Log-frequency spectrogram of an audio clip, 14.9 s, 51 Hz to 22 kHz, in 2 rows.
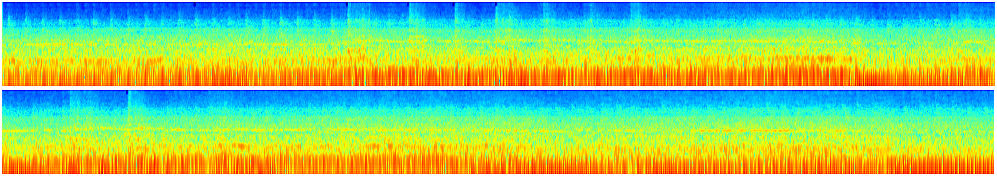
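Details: T-40AM tractor diesel cold-started with the decompressor after about a month standing at around -14 °C, oil pan not preheated; low idle with occasional sharp puffs from the intake as the air cleaner sneezes; source of engine knock being investigated.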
